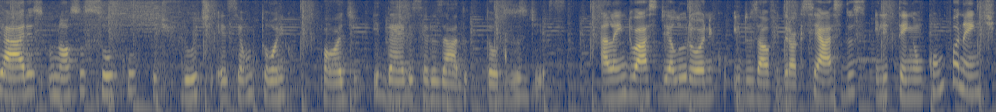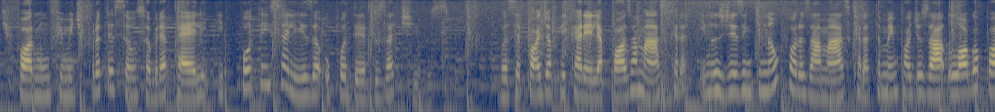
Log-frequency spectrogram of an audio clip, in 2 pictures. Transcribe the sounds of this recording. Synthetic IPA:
iaɾjʊsʊnɔsʊsukʊfut͡ʃɪ̥fɾut͡ʃɪʔesɪɛũt̪õnikʊ̥kɪ̥pɔd͡ʒɪɪd̪ɛvɪseɾuzad̪ʊt̪od̪ʊzʊzd͡ʒḭɐ̰s | a̰lẽj̃d̪ʊasid̪ʊaluɾõnikʊʔɪd̪ʊzawfid̪ɾɔksiasid̪ʊselɪt̪ẽj̃ũkõmponẽnt͡ʃɪ̥kɪ̥fɔɾmɐũfimɪd͡ʒɪpɾot̪esɐ̃w̃sobɾɪɐpɛlɪɪpot̪ẽsializɐʔʊpod̪eɾd̪ʊzat͡ʃivʊs | vosepɔd͡ʒɪaplikaɾelɪapɔzɐmaskɐɾɐ̰ɪnʊzd͡ʒizẽj̃kɪnɐ̃w̃foɾuzaɾɐmaskɐɾɐt̪ɐ̃mbẽj̃pɔd͡ʒɪuzaɾlɔɡʊapɔ

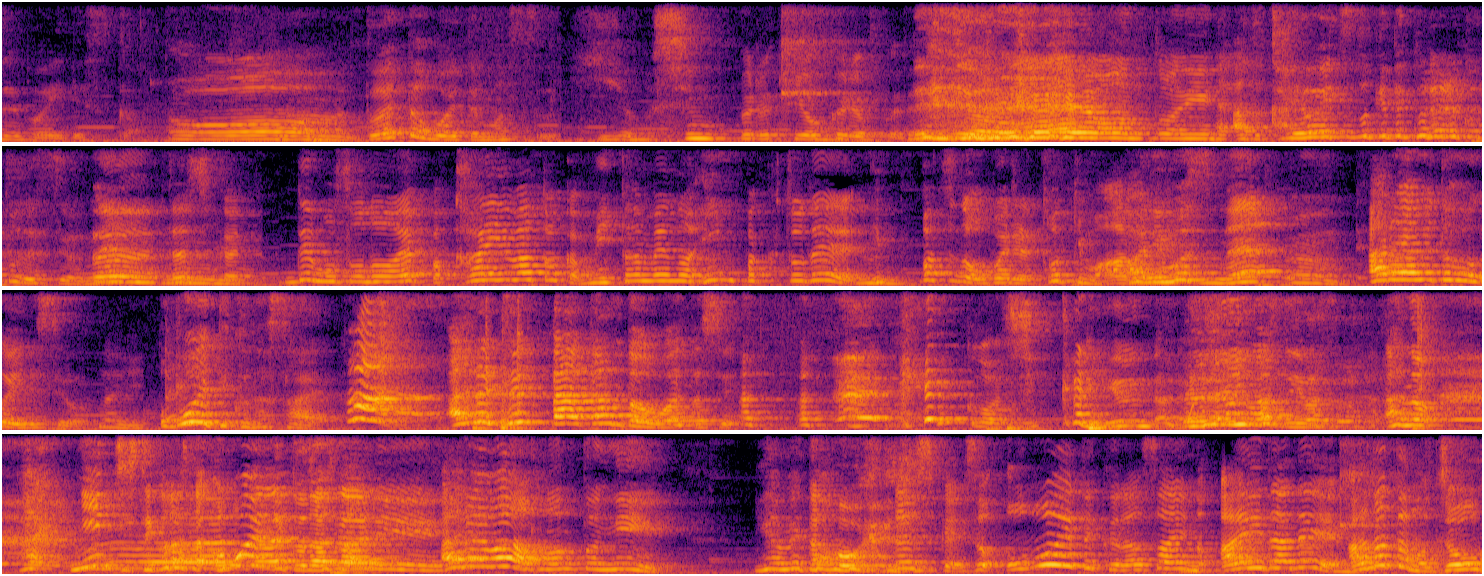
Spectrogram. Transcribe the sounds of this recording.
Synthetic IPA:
e̞baḭːd̪e̞sɨ̥kḁoɯd̪o̞ːjat̪ːe̞obo̞e̞t̪e̞masɨ̰ | aɕĩmpɯ̟ɾɯ̟kʲijo̞kɯ̟ɾʲo̞kɯ̟d̪d̪esɨjo̞eõnt̪oɲiat̪o̞kajo̞it͡sɨzɨk̬e̞t̪e̞kɯ̟ɾe̞ɾɯ̟ko̞t̪o̞d̪e̞sɨjo̞neɯ̃t̪aɕikaɲ̟id̪e̞mo̞so̞no̞japːakʰaiβat̪o̞kamʲit̪ame̞no̞ʔĩmpakɯ̟̥t̪o̞d̪e̞ipːat͡sɨd̪eːbo̞eɾe̞ɾɯ̟t̪o̞kʲimo̞aɾaɾʲimasɨne̞ɯ̟̃aɾejame̞t̪aɦoːɡaiːd̪e̞sɨjo̞̰naɲiobo̞e̞t̪e̞kɯ̟d̪asaḭaɾeze̞t̪ːajak̪amot̪omoat̪aɕi | kʰekːo̞ːɕi̥kːaɾʲijɯ̟̃ːnd̪aiːmasɨiːmasɨano̞haiɲ̟ĩɲt͡ɕi̥ɕi̥t̪e̞kɯ̟d̪asaiobo̞et̪ekɯ̟d̪asaaɾe̞βahõ̞nt̪o̞ɲ̟i | jame̞t̪aɦo̞ːɡat̪aɕi̥kaɲisoobo̞e̞t̪e̞kɯ̟d̪asaino̞ʔaid̪ad̪e̞anat̪ano̞d͡ʑo̞ː

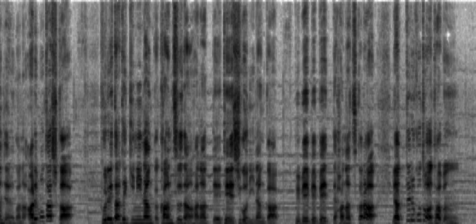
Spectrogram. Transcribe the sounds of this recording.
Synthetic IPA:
ɲ̟d͡ʑanaikana̰ʔaɾe̞mo̞t̪aɕi̥ka̰ | ɸɯ̟ɾe̞t̪at̪e̞k̬ʲiɲ̟inãŋkakãnt͡sɨːd̪ãɰ̃ɦanat̪ːe̞t̪e̞ːɕiɡo̞ɲ̟inãŋka̰ | pe̞pepe̞pe̞t̪ːe̞ɦanasɨ̥kaɾa | jat̪ːe̞ɾɯ̟ko̞t̪o̞βat̪abɯ̟̃ɴ

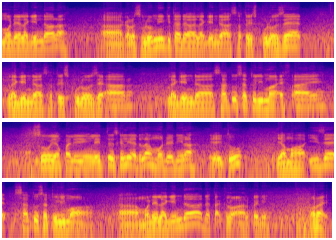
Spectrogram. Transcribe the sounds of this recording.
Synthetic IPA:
modɛlːaɡɛndalah | ʔakalawsəbəlʊmnĩkit̪aːdalaɡɛndasat̪usə̥pulozɛt̪̚ | laɡɛndasat̪usə̥pulohzɛt̪ar | laɡɛndasat̪usat̪ulimãʔɛfaj̰ | sojaŋpalɪŋlet̪əsə̥kaliadalahmodɛlnilahjait̪u | jamaɦaʔizɛt̪̚sat̪usat̪ulimã | amodɛlːaɡɛndadat̪aʔkəlwaŋalapajni | ɔ̰lɾajt̪̚

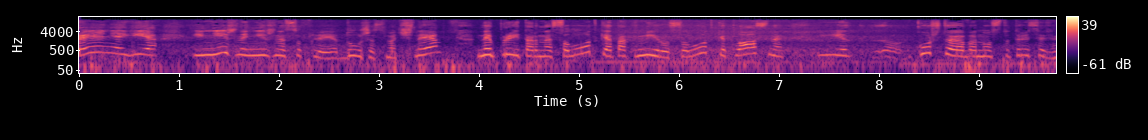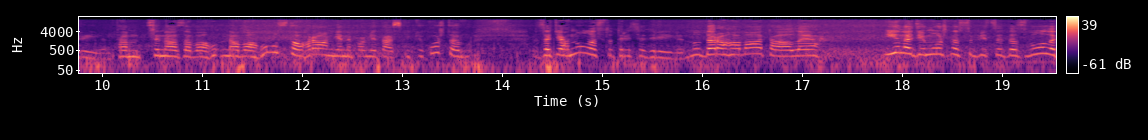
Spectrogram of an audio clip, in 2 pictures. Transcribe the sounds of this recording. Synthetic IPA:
ɛnʲɐje | inʲiʐnɛnʲiʐnɛsʊxlʲɛɛd̪uʐɛsmɐt͡ɕnɛ | nɛpɾʲit̪ɐrnɛsolˠot̪kɪɐt̪ɑkmʲiɾʊsɪlˠot̪kɪklˠɑsnɛi | koʂt̪ʊjɛʋɐnɔst̪ot̪ɾɪt̪sʲɐtʲɦɾɪʋʲint̪ɑmt̪sɪnɑzɐʋɐɦnɐʋɐɦust̪ɔɦɾɑmjanɛpɐmʲjɐt̪ɑjʊsʲkʲilʲkʲɪkɔʂt̪ʊjɛ | zɐtʲɐɦnulˠɐst̪ot̪ɾɪsʲɐtʲɦɾɪʋʲinːud̪ɐɾɐɦɐʋɑt̪ɐɐlˠɛ | inɐdʲimoʐnɐsʊbʲit̪̚ʲsɛd̪ɐzʋolˠɪ

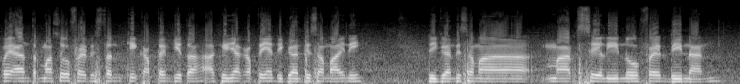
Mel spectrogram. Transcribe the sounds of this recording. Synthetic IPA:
peant̪ərmasʊk̚fɾɛdist̪ənkikap̚t̪ɛnkit̪aa̰xirɲakap̚t̪ɛɲadiɡant̪isamaini | diɡant̪isamamarselinofɛrdinan

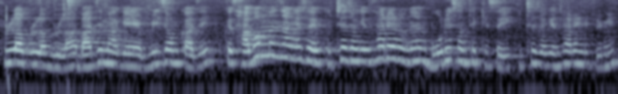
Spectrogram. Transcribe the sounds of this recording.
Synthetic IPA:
puɭːabuɭːabuɭːamad͡ʑimaɡe̞wid͡ʑʌŋk͈ad͡ʑikɯsʰabʌnmand͡ʑaŋe̞sʰʌekut͡ɕʰe̞d͡ʑʌɡinsʰaɾe̞ɾonɯnmoɾɯɭsʰʌntʰe̞kʰe̞sʰʌikut͡ɕʰe̞d͡ʑʌɡinsʰaɾeŋid͡ʑuŋe

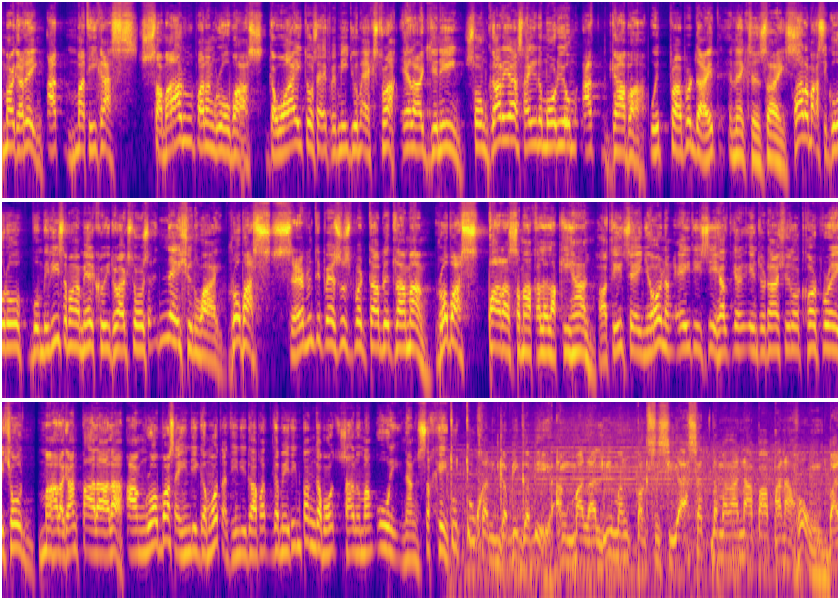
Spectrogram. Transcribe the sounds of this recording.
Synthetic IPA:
mɐɡɐliŋʔɐt̪̚mɐt̪iːkɐssɐmaːʔɐnpopɐnɐŋɾoba̰sɡɐwaʔɪt̪o̞sɐɛpɛmid̪jʊmɛkst̪ɾɐʔɛlaɹd͡ʒɛninsoŋɡaɾjɐsɐjɪnɐmoɾjʊmɐt̪̚ɡaba̰wɪd̪̚pɹapɛɹd̪ajt̪ɛnɛksɛɹsajspaːɾɐmɐkɐsɪɡuɾo̞bʊmɪlisɐmɐŋamɛɾkʊɹid̪ɹaɡst̪oɹsnejʃonwajd̪̚ɾobasːɛvɛnt̪ipɛs̬ospɛɹt̪ablɛt̪laːmɐŋɾobaspaːɾɐsɐmɐŋakɐlɐlɐkiːɦɐnhɐt̪id̪̚sɐɪɲo̞nɐŋejt̪isihɛlt̪̚kɛɹɪnt̪ɛɹnaʃonalkʰoɹpoɾeʃonmɐhɐlɐɡaŋpɐʔːlaːlaʔɐŋɹo̞bɐsɐjhɪnd̪iɡɐmo̞t̪ɐt̪hɪnd̪id̪aːpɐt̪̚ɡɐmiːt̪ɪŋpɐŋɡɐmo̞t̪̚sɐʔɐnʊmaŋʔuːɾɪʔnɐŋsɐkit̪ʊt̪ukɐnɡɐbiɡɐbɛɐ̰ŋmɐlɐliːmɐŋpɐɡsisɪjaːsɐt̪̚nɐmɐŋanɐpapɐnɐ̰ɦoŋb

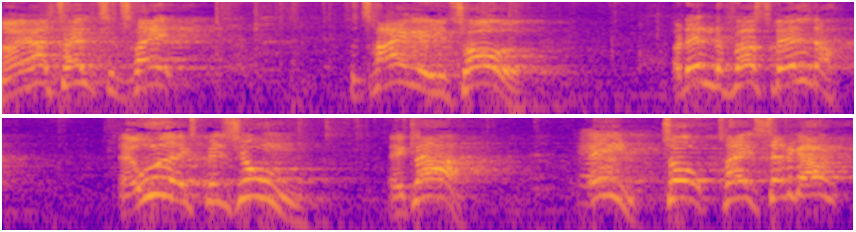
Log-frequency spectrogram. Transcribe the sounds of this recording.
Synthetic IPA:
nɒjɑhɑ̈t͡sʰɛl̰d̥̚t͡sʰe̝t͡sʰʁɛ̰ː | t͡sʰe̝t͡sʰʁaɡ̥əð̩ˠit͡sʰɒ̰ʊð̞̩ˠ | ɒ̽d̥end̥ɑ̈fɶɐsd̥ʋeld̥ɐ | æɐuðˠeɡsb̥ediɕo̝̰ːnn̩ | ækʰlɑ̰̥̈ː | e̝nt͡sʰo̝̰ːt͡sʰʁɛ̰ːsed̥əɡ̥ɑ̈ŋ̰

